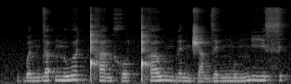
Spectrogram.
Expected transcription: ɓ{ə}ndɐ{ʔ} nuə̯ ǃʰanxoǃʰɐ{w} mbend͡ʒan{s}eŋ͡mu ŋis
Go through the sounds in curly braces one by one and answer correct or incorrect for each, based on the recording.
correct, correct, correct, incorrect

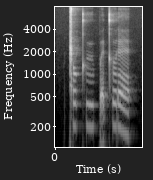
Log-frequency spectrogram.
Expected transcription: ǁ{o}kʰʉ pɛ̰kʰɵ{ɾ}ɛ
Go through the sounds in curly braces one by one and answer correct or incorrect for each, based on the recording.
correct, correct

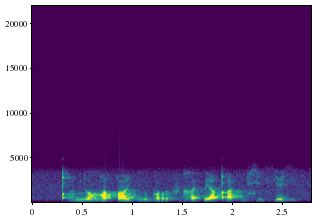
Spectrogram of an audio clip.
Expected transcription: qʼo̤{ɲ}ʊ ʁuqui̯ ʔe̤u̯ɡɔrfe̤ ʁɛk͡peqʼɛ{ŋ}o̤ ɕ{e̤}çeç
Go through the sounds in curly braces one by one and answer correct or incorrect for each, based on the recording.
correct, incorrect, correct

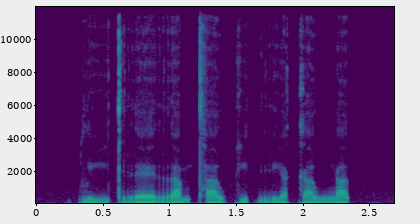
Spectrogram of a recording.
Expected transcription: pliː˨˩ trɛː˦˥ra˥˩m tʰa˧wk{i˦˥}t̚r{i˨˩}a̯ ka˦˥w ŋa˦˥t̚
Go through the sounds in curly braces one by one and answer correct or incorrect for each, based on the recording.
correct, correct

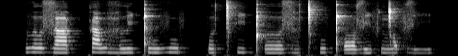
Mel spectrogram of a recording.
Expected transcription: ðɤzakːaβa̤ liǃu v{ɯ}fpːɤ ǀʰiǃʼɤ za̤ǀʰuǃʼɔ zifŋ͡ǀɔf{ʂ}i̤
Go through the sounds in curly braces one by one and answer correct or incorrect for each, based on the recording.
incorrect, incorrect

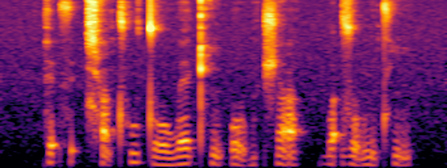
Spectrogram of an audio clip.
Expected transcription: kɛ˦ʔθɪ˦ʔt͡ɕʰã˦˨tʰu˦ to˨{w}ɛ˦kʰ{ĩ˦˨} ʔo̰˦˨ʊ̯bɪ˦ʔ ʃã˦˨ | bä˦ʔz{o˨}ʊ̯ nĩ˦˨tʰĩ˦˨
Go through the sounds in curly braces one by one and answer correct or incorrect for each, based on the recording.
correct, correct, incorrect

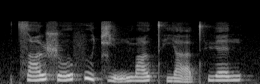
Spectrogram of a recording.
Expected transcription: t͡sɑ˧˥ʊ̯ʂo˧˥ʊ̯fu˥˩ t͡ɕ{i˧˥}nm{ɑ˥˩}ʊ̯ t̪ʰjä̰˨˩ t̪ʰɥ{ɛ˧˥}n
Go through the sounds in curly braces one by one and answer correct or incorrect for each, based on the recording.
incorrect, incorrect, incorrect

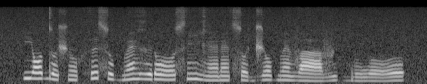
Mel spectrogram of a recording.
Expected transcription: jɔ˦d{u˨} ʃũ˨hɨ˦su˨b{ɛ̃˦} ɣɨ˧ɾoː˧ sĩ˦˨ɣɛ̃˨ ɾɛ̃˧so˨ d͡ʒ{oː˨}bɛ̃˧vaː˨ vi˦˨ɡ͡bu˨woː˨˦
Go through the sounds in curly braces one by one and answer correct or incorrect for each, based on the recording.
incorrect, correct, incorrect

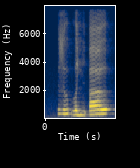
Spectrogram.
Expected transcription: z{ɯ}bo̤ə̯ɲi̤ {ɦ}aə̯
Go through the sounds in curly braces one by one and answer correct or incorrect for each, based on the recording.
correct, incorrect

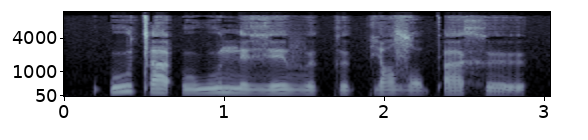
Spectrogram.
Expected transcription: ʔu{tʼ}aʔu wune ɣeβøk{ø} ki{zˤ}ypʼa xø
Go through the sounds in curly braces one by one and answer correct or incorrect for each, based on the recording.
correct, correct, correct

